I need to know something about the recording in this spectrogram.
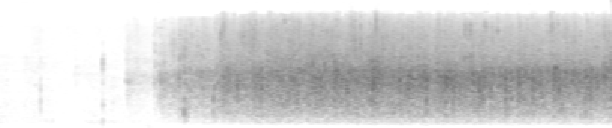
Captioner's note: applause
